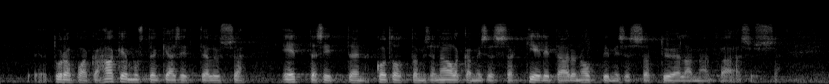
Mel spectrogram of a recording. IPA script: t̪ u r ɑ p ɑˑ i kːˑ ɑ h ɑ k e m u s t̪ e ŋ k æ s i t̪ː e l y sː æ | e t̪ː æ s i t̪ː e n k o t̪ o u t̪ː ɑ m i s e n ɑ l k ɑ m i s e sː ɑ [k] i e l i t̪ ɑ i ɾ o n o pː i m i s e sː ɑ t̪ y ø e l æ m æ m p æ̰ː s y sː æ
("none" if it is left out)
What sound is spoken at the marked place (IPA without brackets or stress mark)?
k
